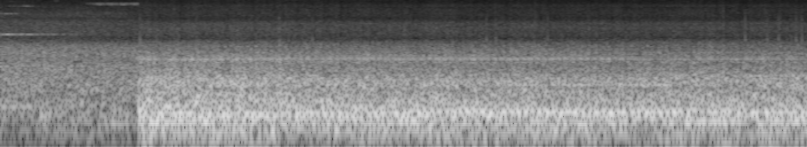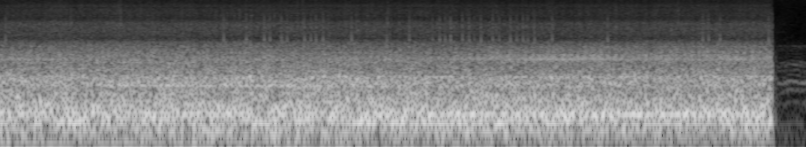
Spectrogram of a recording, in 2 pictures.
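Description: A car engine hums steadily with tyres rushing over the road.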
